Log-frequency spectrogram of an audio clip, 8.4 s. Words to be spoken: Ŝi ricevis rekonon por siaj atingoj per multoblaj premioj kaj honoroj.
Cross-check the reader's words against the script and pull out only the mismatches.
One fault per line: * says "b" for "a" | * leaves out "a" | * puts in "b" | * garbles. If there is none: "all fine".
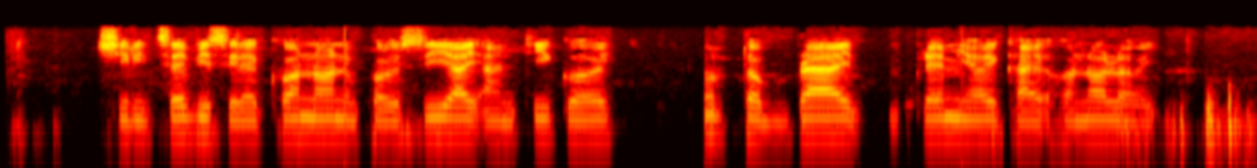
* leaves out "per"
